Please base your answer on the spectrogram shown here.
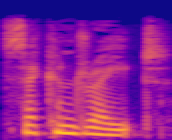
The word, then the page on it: second-rate: British English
